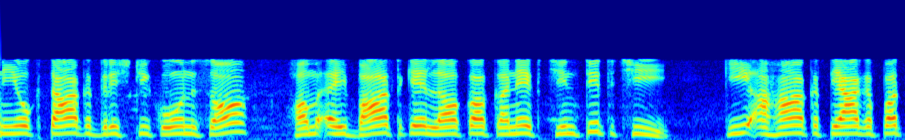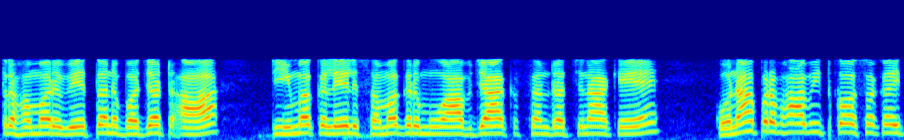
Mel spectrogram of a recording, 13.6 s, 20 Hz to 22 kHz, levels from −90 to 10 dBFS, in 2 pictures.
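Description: At 1.0 to 1.04 s a very faint scrap of the speech returns 448 ms late. This is an echo leak, likely a far-end loudspeaker's echo canceller letting a fragment through. Unlike room reverberation, it is a distinct delayed repeat rather than a smear.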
